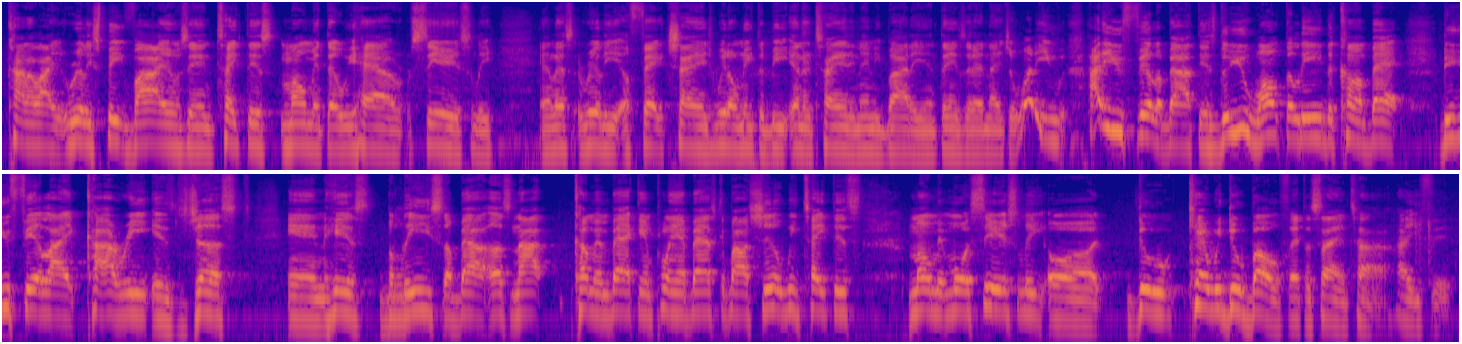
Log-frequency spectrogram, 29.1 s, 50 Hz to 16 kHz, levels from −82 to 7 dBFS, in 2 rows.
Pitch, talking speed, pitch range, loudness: 130 Hz, 175 wpm, 110-145 Hz, -27 LUFS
